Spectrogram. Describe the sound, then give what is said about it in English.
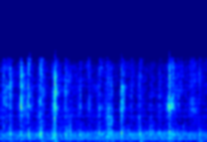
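Soft keystrokes as a password is typed on a computer keyboard, a quick, slightly irregular run of several faint clicks over steady background hiss. “Okay, and I'm going to type in my password.”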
